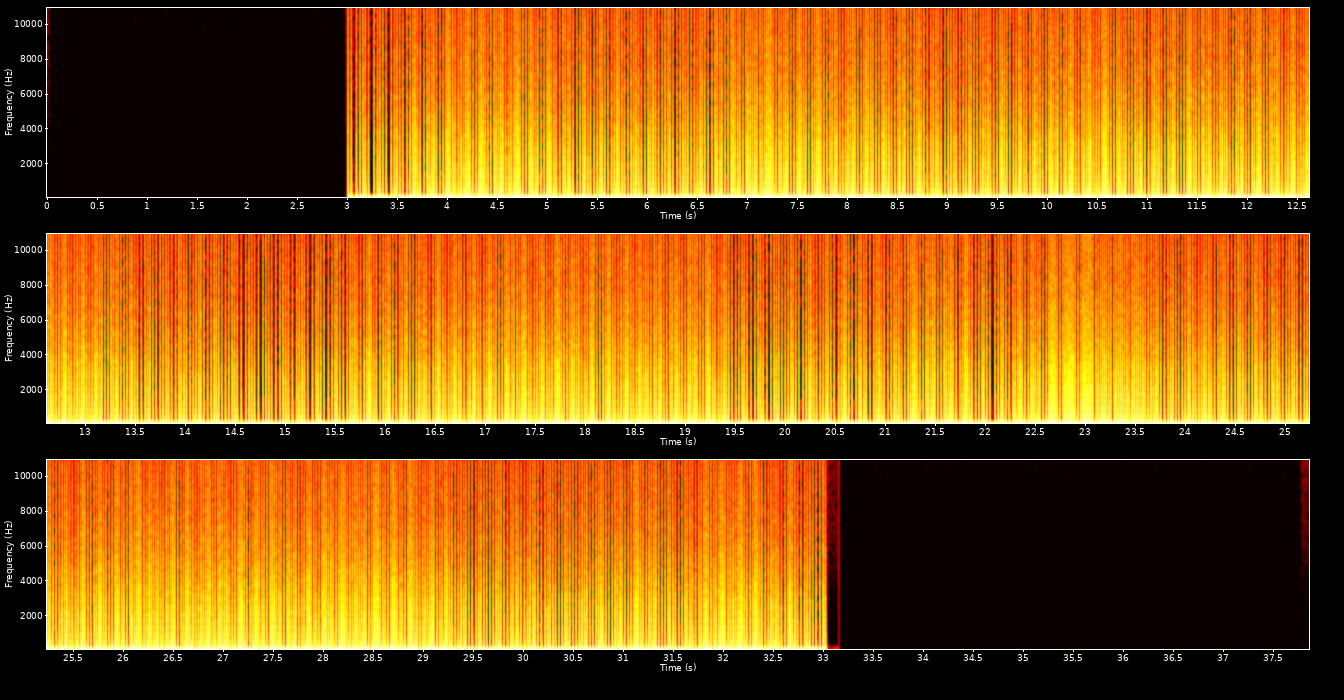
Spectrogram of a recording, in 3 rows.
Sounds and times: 3.0s steady oscillation using the lowest end of the theremin 33.1s

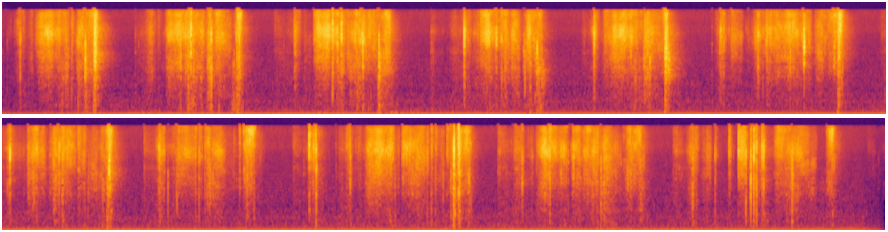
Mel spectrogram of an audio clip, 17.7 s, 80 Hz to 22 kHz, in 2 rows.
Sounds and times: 0.0s Turning the pages of a book 17.3s

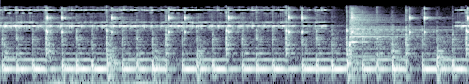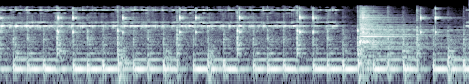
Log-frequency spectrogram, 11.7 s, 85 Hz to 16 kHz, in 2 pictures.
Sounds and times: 0.0s bells 4.6s
5.2s bells 11.7s

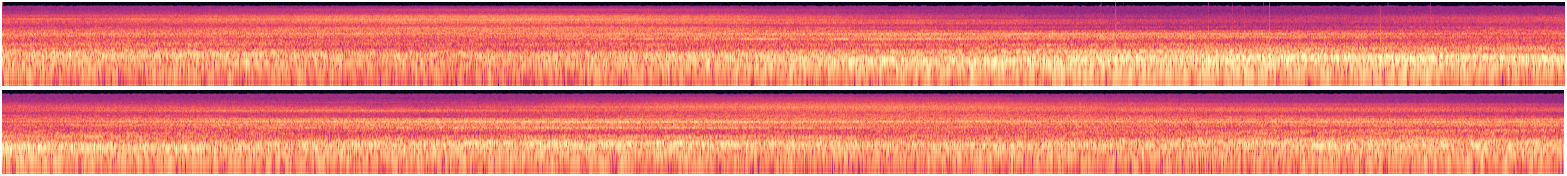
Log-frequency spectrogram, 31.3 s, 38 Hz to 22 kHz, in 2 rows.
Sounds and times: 0.0s drone 31.2s

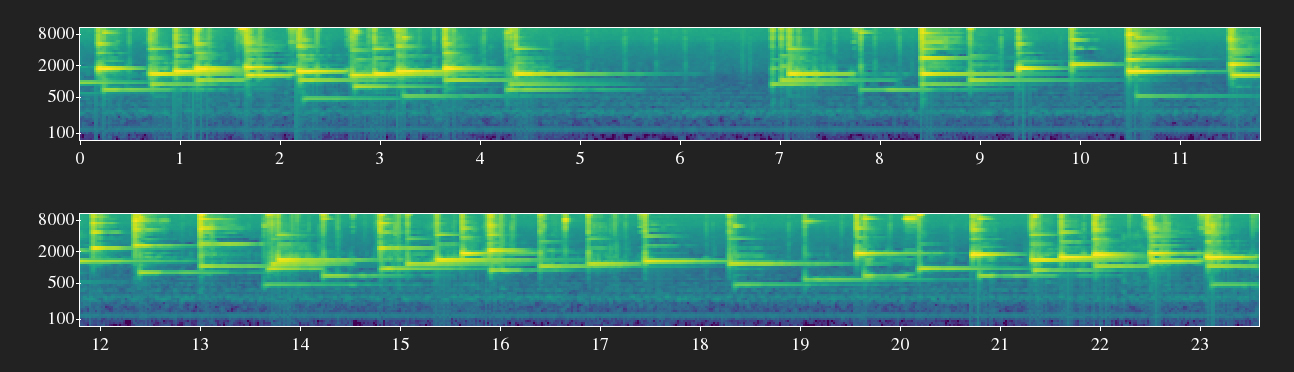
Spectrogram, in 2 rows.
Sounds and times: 0.0s Small music box 23.5s

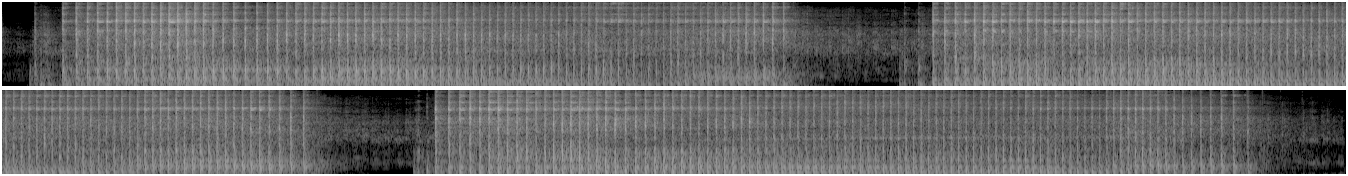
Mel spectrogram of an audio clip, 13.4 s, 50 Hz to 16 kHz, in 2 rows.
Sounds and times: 0.2s jackhammer indoors to break concrete 13.3s

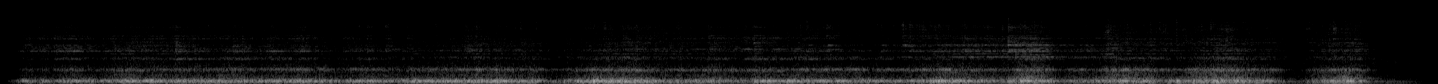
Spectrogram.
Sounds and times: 0.1s heavy stone door slowly slides open 13.8s

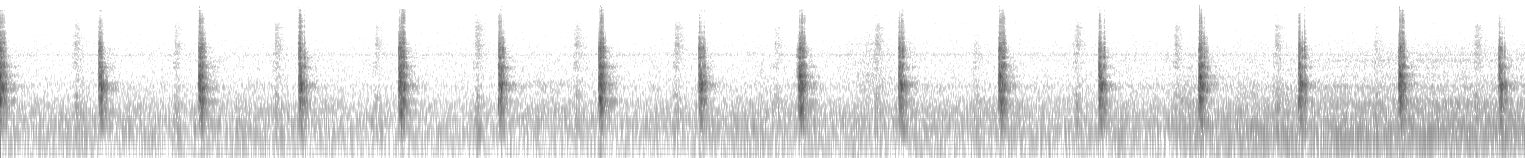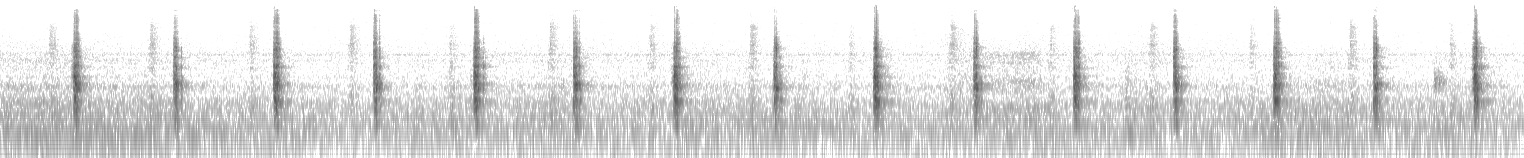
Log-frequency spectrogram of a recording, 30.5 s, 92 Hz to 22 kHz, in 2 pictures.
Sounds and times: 0.0s wall clock ticking 30.4s

